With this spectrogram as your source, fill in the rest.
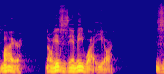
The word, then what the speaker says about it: Meyer: He pronounces his Meyer.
